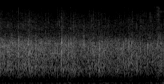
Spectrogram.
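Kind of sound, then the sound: crowd, audience clapping and applauding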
